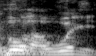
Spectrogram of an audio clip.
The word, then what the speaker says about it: Huawei: digo así pero bueno lo mismo es Huawei o Huawei es que no me sale así hay que ponerte como aparte en la entrada de Los Simpson se pronuncia Huawei se pronuncia Huawei pronox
